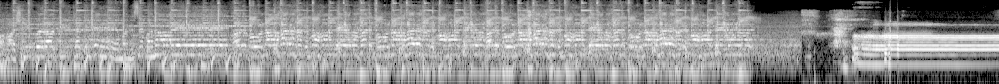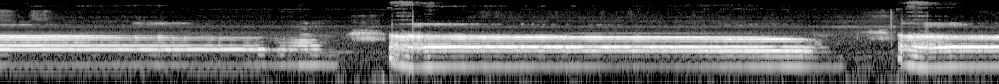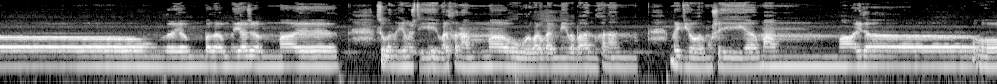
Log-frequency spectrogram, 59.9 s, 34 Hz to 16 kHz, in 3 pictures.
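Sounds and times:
man chanting: 0.0s - 15.3s, 16.1s - 26.9s, 27.7s - 36.7s, 37.9s - 59.9s
man chanting low notes: 16.2s - 26.9s, 47.5s - 52.8s, 53.4s - 59.9s.

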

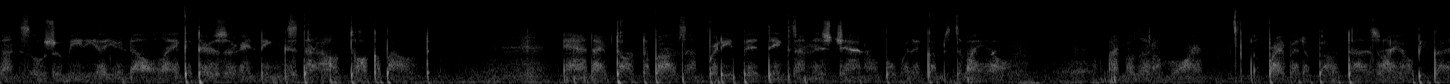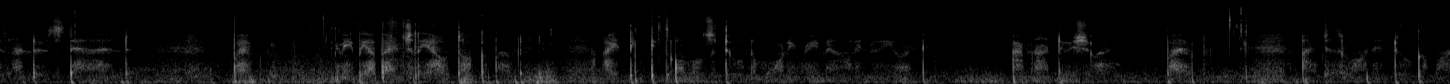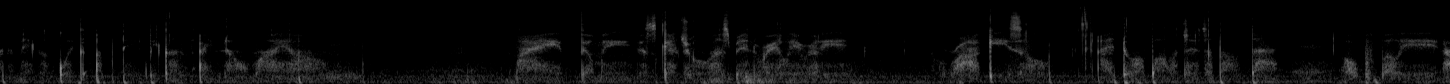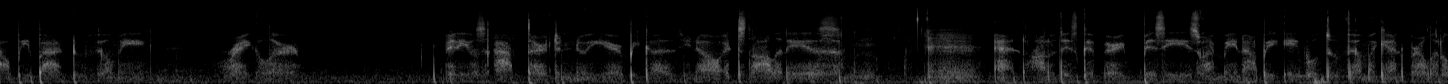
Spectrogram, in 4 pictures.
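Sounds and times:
person whispering: 0.0s - 4.3s, 5.6s - 10.3s, 11.0s - 15.8s, 16.8s - 23.8s, 24.6s - 32.2s, 34.2s - 37.5s, 38.4s - 41.8s, 42.4s - 45.0s, 45.7s - 46.5s, 47.8s - 52.0s, 53.4s - 57.9s.

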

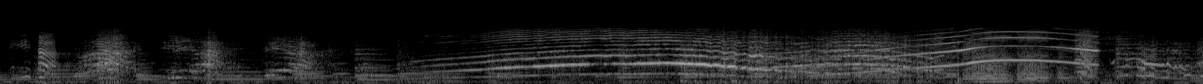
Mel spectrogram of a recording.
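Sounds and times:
siren-like wailing tone: 4.6s - 11.2s.

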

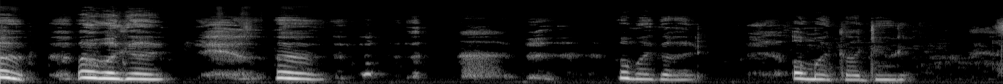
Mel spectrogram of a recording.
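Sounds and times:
faint breathy noises: 7.4s - 8.0s.

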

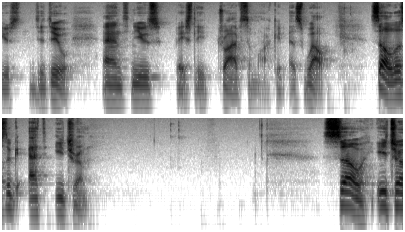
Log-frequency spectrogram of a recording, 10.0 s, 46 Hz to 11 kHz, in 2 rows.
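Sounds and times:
faint computer clicks: 6.9s - 7.4s.

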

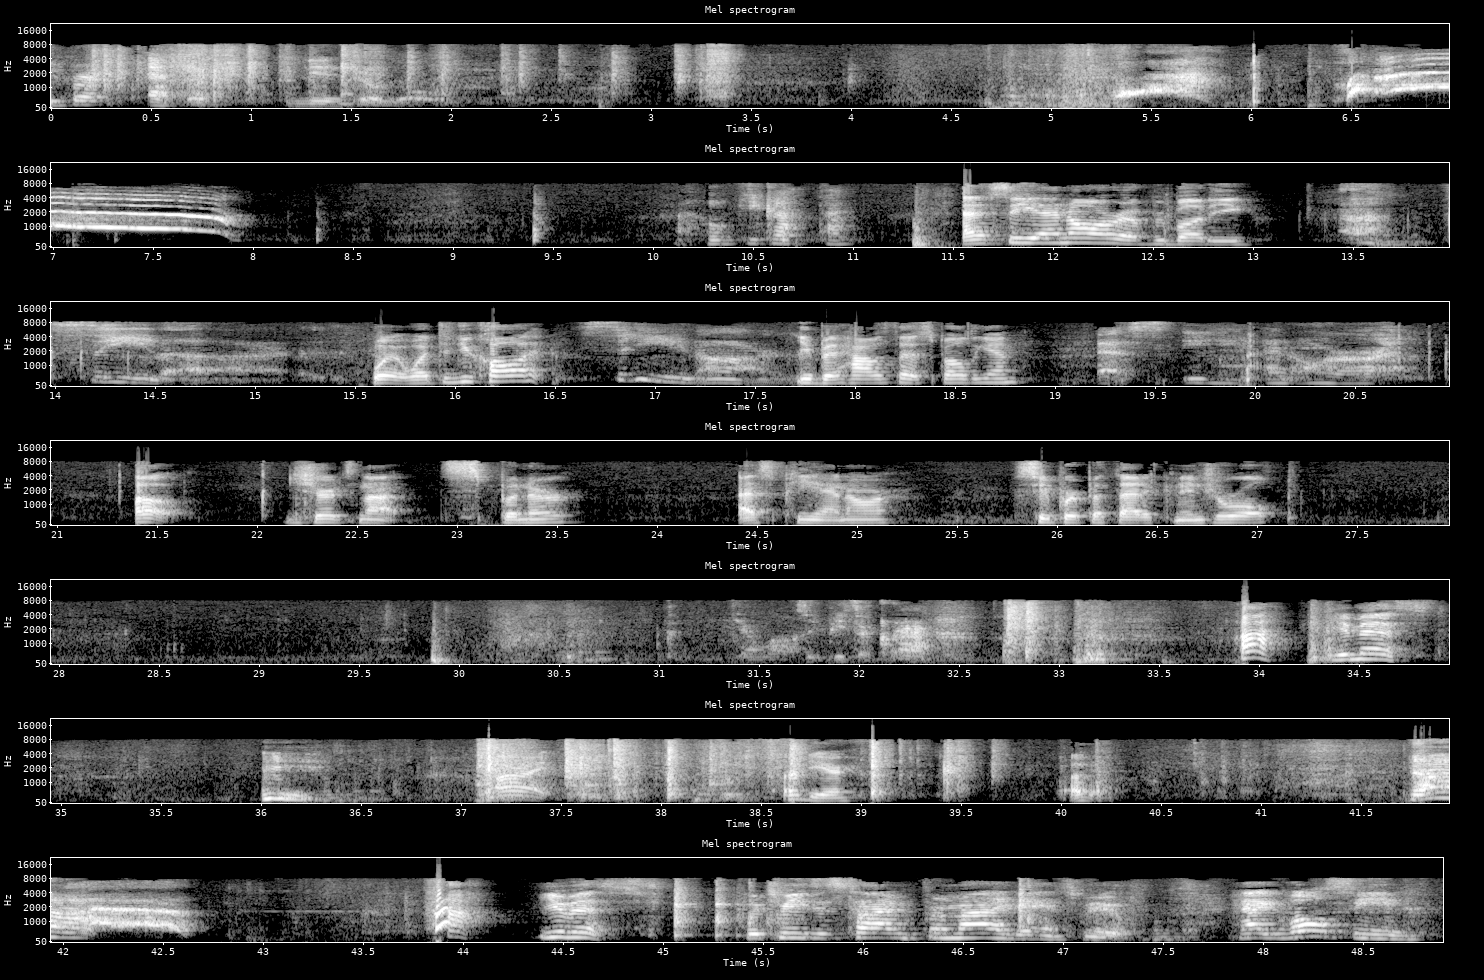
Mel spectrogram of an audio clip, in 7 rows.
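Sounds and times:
boy screaming: 5.3s - 8.1s, 41.7s - 42.8s, 43.8s - 44.2s.

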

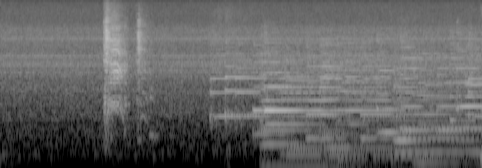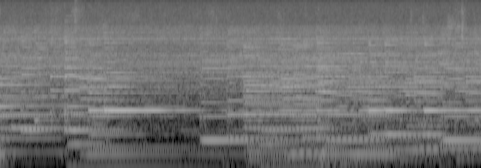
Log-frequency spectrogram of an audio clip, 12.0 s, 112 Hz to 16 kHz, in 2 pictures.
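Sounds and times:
person coughing: 1.3s - 1.9s.

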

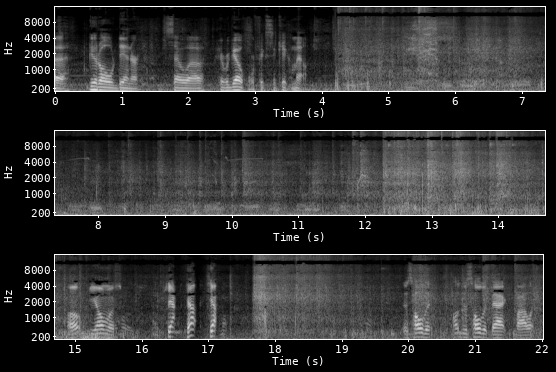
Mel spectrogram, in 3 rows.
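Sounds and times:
hogs grunting: 4.2s - 17.6s
hogs scuffling in a cage: 4.2s - 22.0s
wind rumble on microphone: 10.6s - 16.4s.

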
